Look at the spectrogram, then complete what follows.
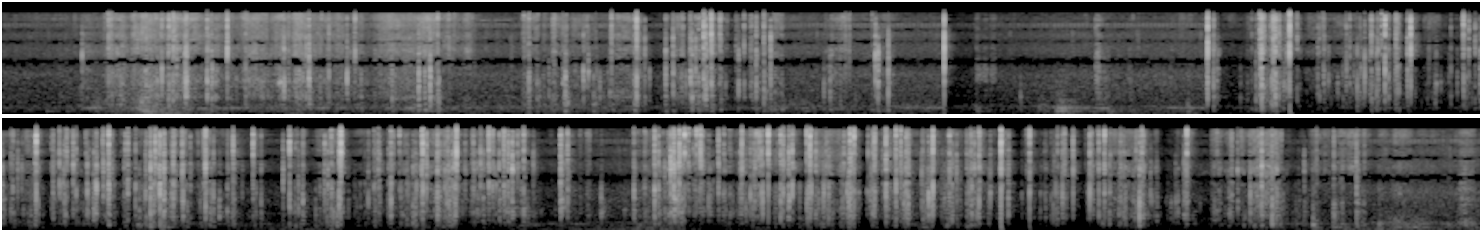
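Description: Plastic packaging crinkling and rustling in irregular bursts with sharp crackles: a plastic postal mailer being torn open and a cable adapter pulled out of its plastic bag.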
